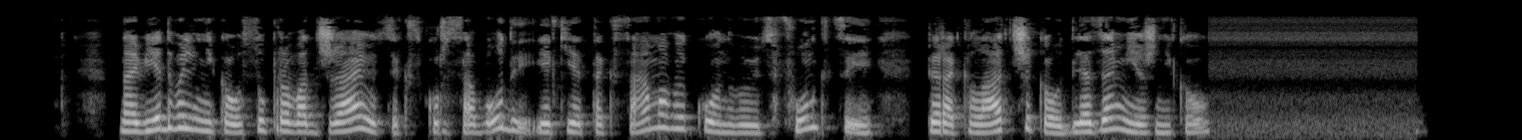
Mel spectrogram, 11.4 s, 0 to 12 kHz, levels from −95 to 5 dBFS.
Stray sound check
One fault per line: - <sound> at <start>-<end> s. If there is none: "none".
none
